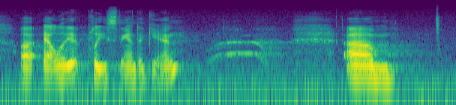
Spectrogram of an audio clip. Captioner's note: audience cheers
